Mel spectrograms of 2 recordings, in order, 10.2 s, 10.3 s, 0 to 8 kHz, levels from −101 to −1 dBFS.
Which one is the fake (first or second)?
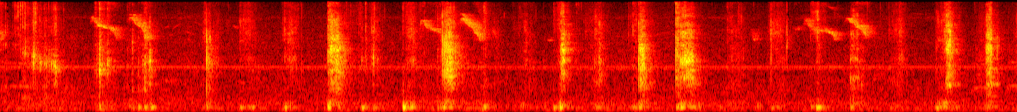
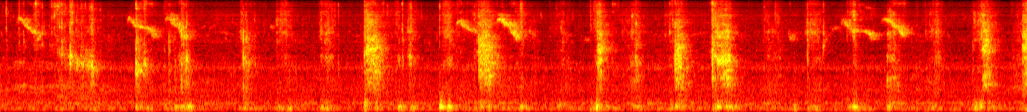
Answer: second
